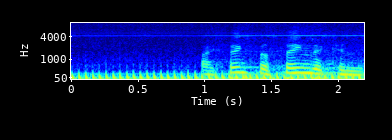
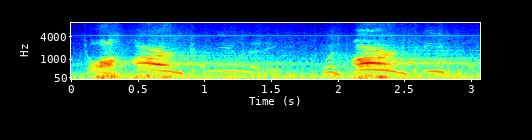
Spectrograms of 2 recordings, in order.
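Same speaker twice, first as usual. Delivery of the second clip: Ron; 15 dB louder than usual. Retold or imitated. Preacher imitating a friend praying in the office, booming voice. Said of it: "start praying in that deep voice of his".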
